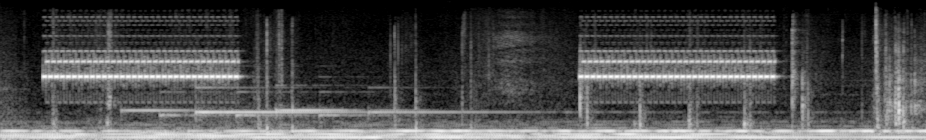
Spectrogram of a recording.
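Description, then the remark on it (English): A telephone rings twice in long, trilling bursts about two seconds each, separated by a pause, over a steady low hum of room noise. Nobody speaks. “He weighs up the fallout in his mind and finally decides to phone.”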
